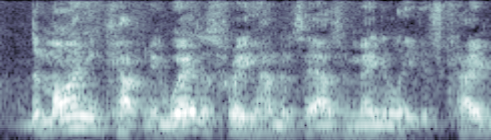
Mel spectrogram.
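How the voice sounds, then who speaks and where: A man's medium-pitched voice with an Australian accent, plus audible room echo. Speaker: environmental campaigner. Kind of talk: interview.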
